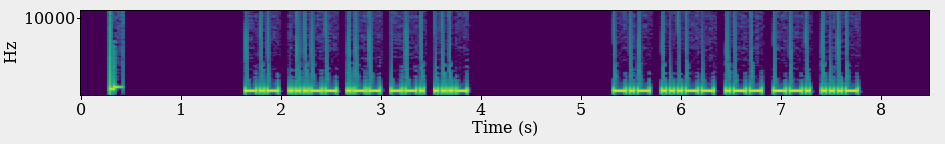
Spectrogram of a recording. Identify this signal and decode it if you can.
Morse code, heard as a keyed tone, about 31 wpm, 700 Hz. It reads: K3WGV K3WGV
